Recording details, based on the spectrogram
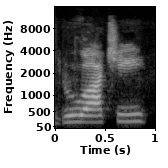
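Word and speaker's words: Boakye: joking with me because he said i remember it like biachi but it's boo watchy and i was like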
